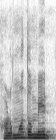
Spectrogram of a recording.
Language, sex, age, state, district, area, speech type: Santali, male, 45-60, Odisha, Mayurbhanj, rural, spontaneous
